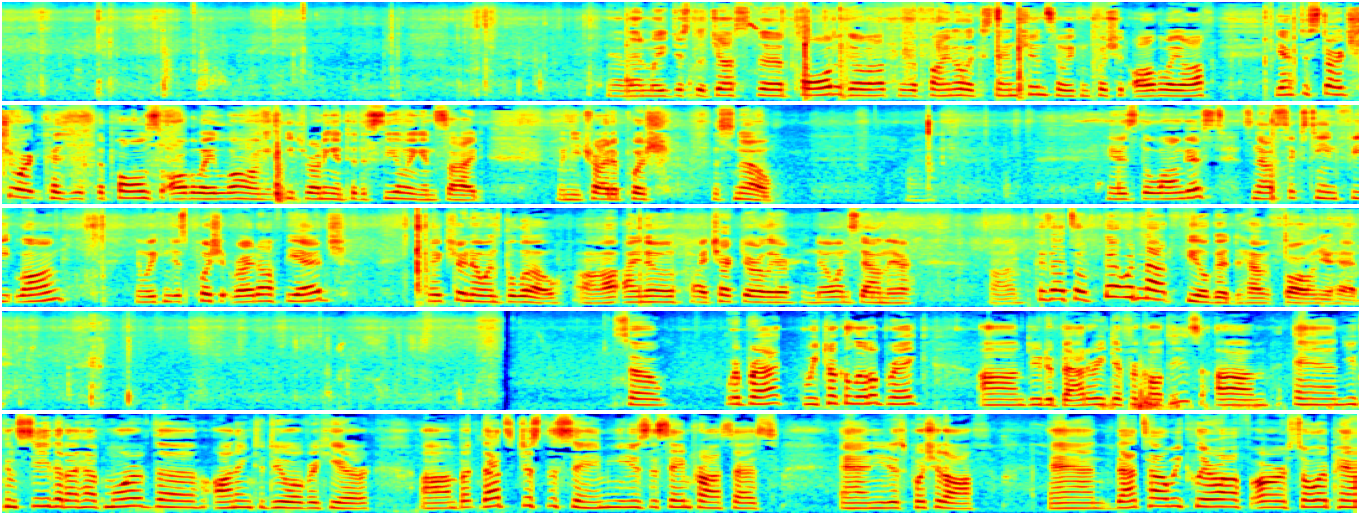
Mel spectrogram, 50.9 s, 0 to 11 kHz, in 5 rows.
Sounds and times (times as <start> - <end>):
Outside, rural or natural: 0.0 - 50.8
Speech: 4.6 - 16.1, 17.0 - 17.3, 18.5 - 30.6, 35.1 - 50.8.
